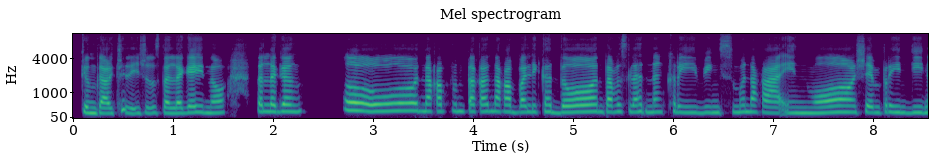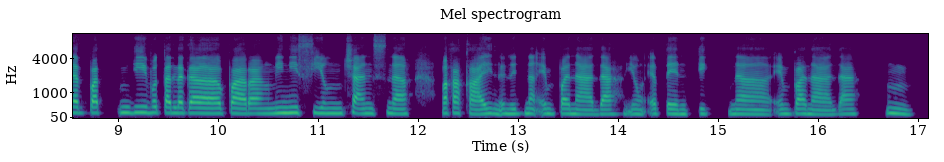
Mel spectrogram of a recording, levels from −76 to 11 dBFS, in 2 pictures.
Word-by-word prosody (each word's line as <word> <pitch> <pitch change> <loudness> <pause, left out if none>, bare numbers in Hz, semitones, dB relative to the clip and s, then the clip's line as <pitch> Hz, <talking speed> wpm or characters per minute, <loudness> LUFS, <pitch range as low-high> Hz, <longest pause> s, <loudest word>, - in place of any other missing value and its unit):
congratulations 210 -1 0
talaga, 210 +1 +3
eh 240 +1 +3
'no. 220 +1 -1 0.3
Talagang 270 0 +2 0.4
oo 300 0 +5
nakapunta, 275 0 0
ka 270 0 +1
nakabalik 260 -1 +1
ka 260 - 0
do'n, 255 +3 +4
tapos 255 +1 0
lahat 255 0 -2
ng 250 0 -4
cravings 230 -2 -5
mo 250 - -3
nakain 220 -3 0
mo. 235 +4 +3
Siyempre 240 +1 -2
hindi 230 0 -3
nagpat 220 0 +2
hindi 230 +1 -1
mo 230 - -2
talaga 210 -2 +3
parang 195 -1 +2
mi-niss 220 +1 0
'yung 200 0 -3
chance 195 -4 -1
na 185 -2 0 0.3
makakain 190 -3 +1
ulit 185 0 -4
ng 190 -2 -3
empanada 175 -2 -1
'yung 175 -1 -6
authentic 185 -1 -4 0.2
na 175 -2 -2
empanada 180 -1 -3 0.3
mm. 185 -6 -4
215 Hz, 135 wpm, -22 LUFS, 190-250 Hz, 0.4 s, oo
